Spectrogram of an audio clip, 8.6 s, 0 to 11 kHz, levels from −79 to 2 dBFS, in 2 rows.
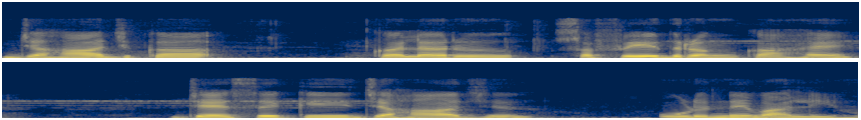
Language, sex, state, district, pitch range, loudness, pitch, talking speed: Hindi, female, Uttar Pradesh, Hamirpur, 175-225 Hz, -15 LUFS, 205 Hz, 90 wpm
